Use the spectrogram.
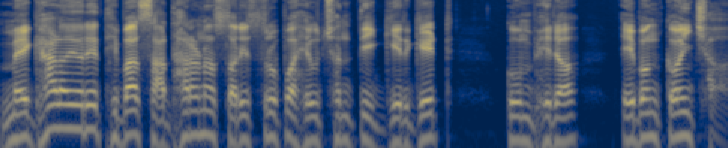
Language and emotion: Odia, neutral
